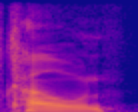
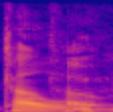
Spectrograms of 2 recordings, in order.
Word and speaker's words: Kohn: It's a hilarious picture, dude, of Cone. – Yeah, and it's even spelled like that. It's spelled like K-O-H-N, dude. Cone. It's spelled Cone.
